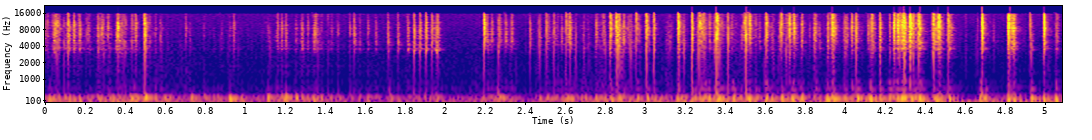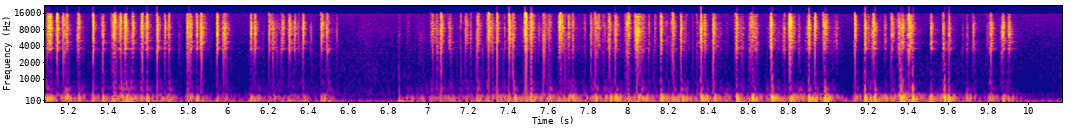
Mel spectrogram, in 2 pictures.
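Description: Long acrylic nails scratch the metal mesh grille of a large silver condenser microphone. The result is a dense, rough, continuous scratching with a heavy low rumble and bright crackle, broken by a short lull before the scratching resumes and grows louder.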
